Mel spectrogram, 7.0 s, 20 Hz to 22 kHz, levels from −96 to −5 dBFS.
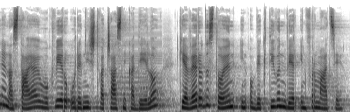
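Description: Just after "okviru uredništva", from 2.23 to 3.24 s, a steady GSM phone buzz appears about 22 dB below the speech: the audio circuit rectifies a nearby handset's 217 Hz transmit bursts. Unlike mains hum, it is raspier, rich in harmonics, and does not sit at 50 or 60 Hz.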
